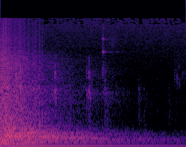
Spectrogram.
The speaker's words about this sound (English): Weber shows me another piece by Ted Reiterer called Of Guns and Drums. Weber beats the drum for me, which produces a sound reminiscent of a gunshot.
